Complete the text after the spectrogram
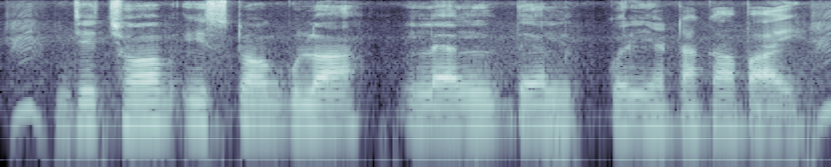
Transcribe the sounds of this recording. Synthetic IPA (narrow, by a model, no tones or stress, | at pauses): d͡ʑet͡ɕʰɔbisʈɔkɡula | leld̪elkoɾijeʈakapaj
